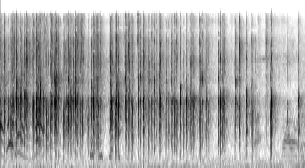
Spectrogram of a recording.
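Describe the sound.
An audience breaks into steady applause, a dense, crackling wash of many hands clapping that holds for several seconds, with a few voices briefly audible beneath it before it thins out at the end.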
